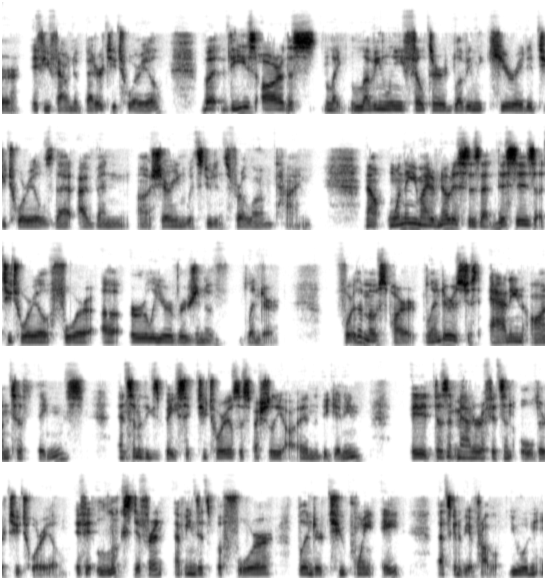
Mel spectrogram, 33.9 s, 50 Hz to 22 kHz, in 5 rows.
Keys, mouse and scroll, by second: 1.0 click, 2.4 click, 4.7 a, 6.5 alt+a, 10.3 click, 15.2 right click.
